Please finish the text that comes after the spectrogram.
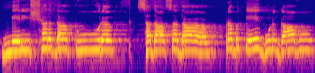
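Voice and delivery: slow, drawn-out chanted reading of the verse; measured Gurbani path recitation; slow scripture recitation. Shown as a demonstration. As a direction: recite each line slowly and reverently. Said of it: "ਠੀਕ ਹੈ ਨਾ ਜੀ".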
